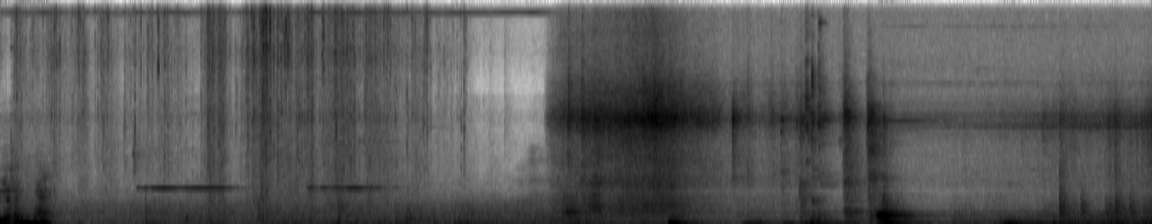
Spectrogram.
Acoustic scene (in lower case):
elevator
